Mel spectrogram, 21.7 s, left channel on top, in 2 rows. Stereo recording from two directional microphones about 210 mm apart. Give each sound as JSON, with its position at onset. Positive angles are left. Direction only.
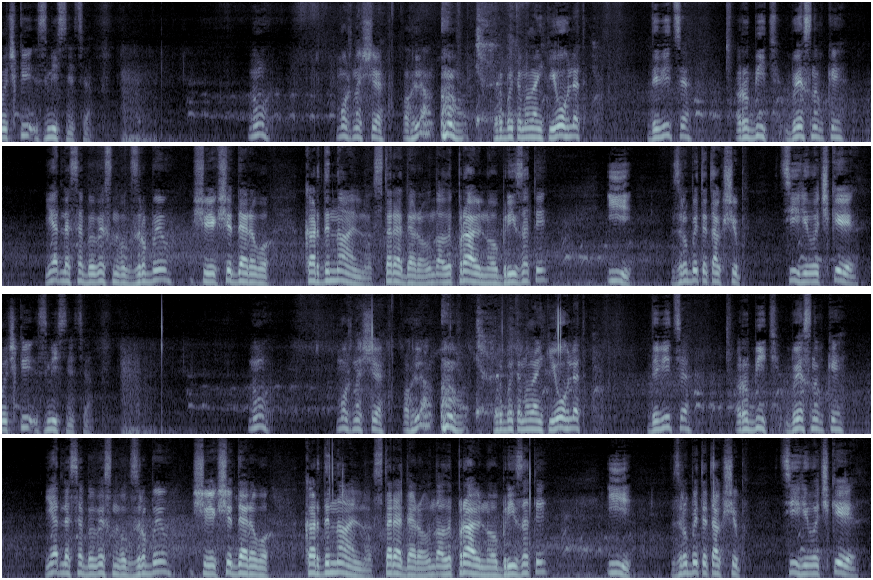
{"t": 0.6, "sound": "speech", "side_deg": 5}
{"t": 4.2, "sound": "speech", "side_deg": -10}
{"t": 4.6, "sound": "speech", "side_deg": -20}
